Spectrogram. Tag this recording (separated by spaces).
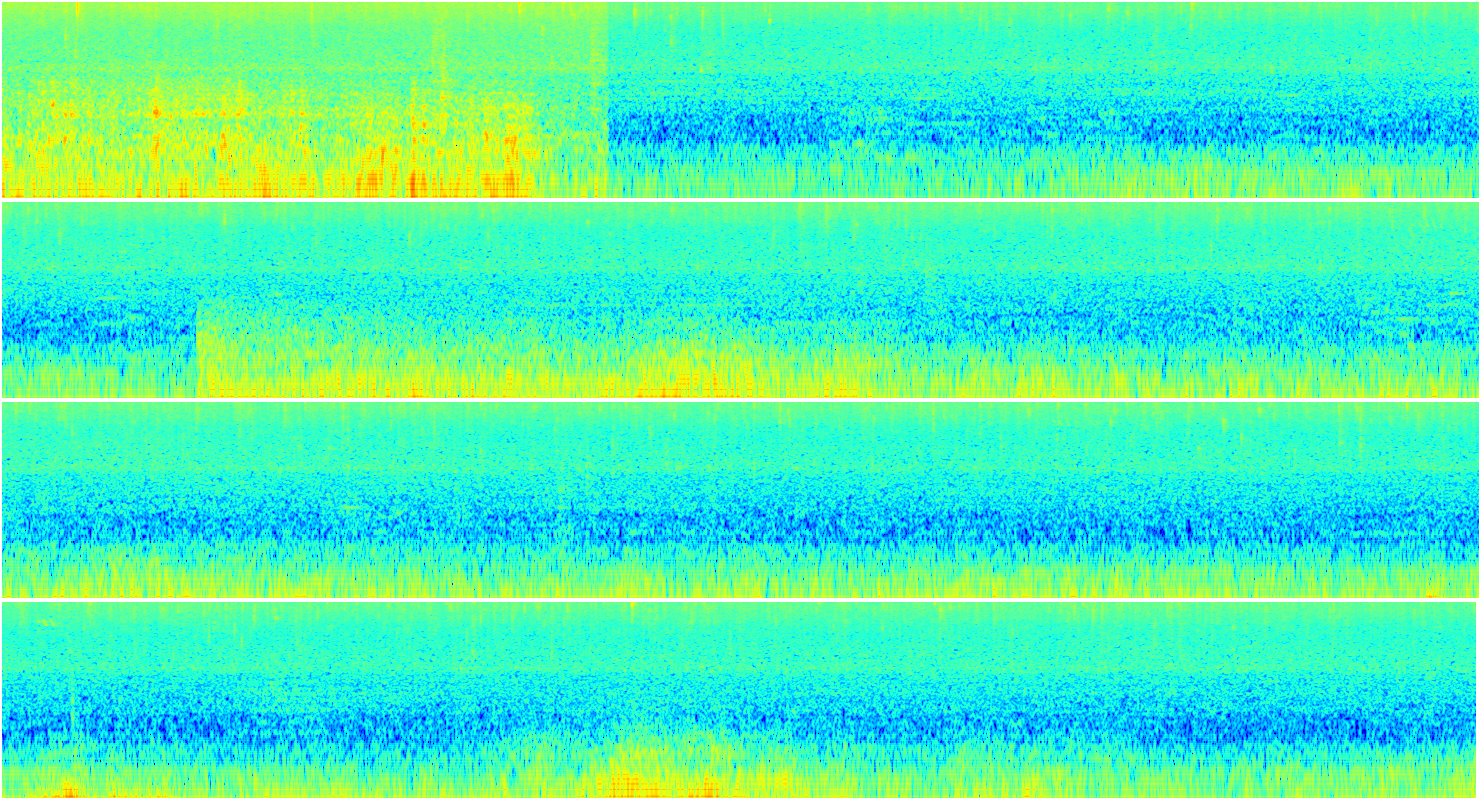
rain rainstorm storm thunderstorm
